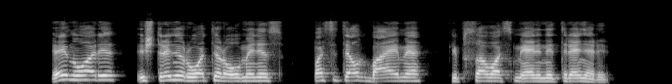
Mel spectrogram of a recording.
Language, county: Lithuanian, Panevėžys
